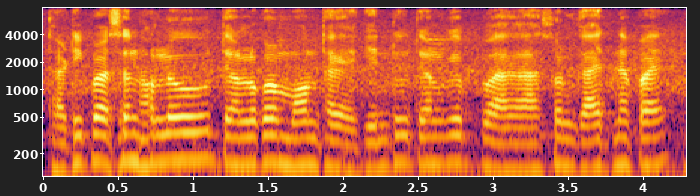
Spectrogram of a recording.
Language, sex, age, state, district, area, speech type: Assamese, male, 60+, Assam, Tinsukia, rural, spontaneous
